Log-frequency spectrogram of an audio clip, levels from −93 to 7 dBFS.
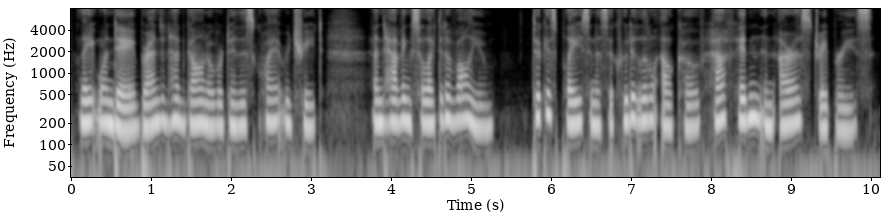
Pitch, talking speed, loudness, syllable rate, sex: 200 Hz, 170 wpm, -18 LUFS, 5.5 syllables/s, female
